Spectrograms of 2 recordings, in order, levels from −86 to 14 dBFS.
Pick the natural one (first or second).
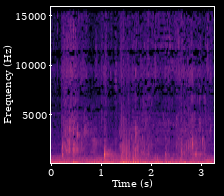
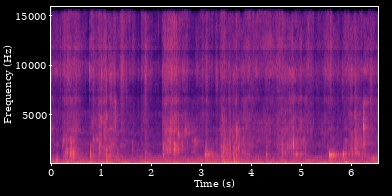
first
